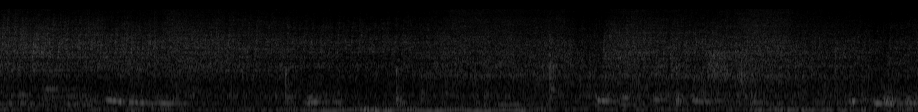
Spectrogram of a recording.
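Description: Chicken frying in a pan hisses and sizzles steadily after a glass of water is poured in, with a continuous bubbling crackle at moderate volume and faint clinks of stirring.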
